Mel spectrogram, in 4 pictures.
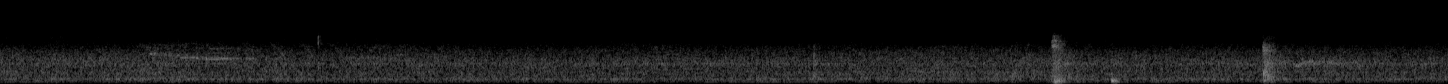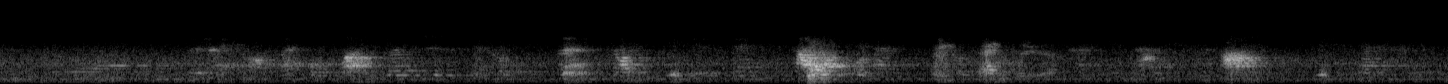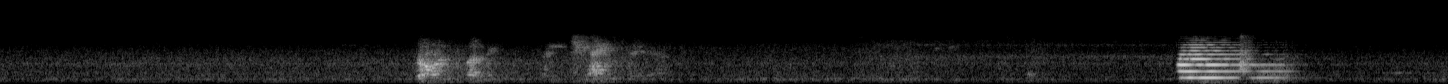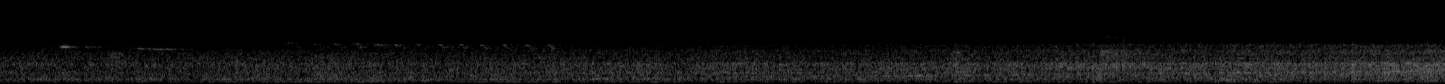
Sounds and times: Outside, urban or manmade: 0:00.0 - 0:57.8
Train: 0:00.0 - 0:57.8.

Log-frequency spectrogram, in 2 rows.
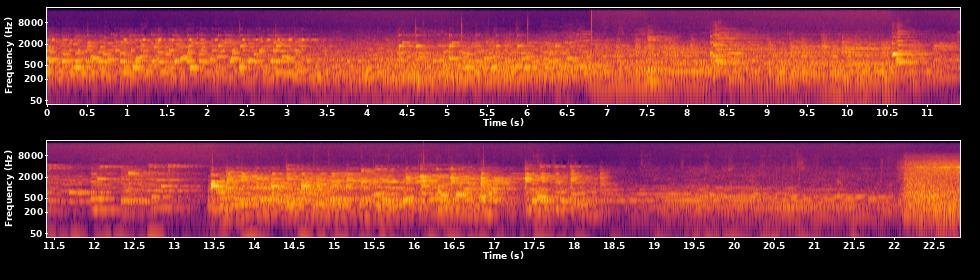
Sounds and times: Electronica: 0:00.0 - 0:21.2.

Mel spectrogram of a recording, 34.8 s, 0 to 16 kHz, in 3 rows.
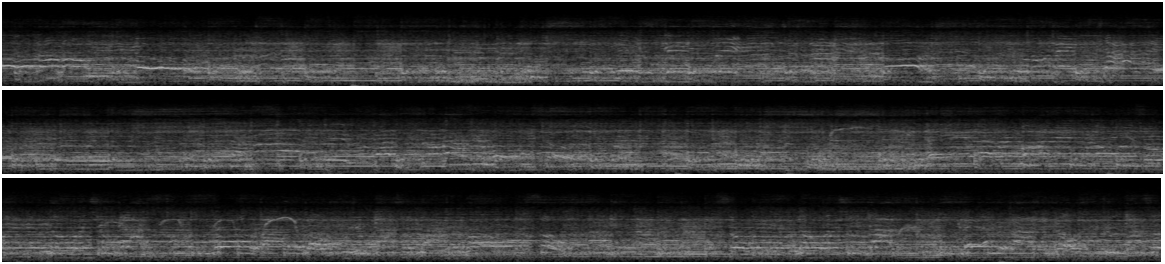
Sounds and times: Heavy metal: 0:00.0 - 0:34.8
Progressive rock: 0:00.0 - 0:34.8
Punk rock: 0:00.0 - 0:34.8
Rock and roll: 0:00.0 - 0:34.8.

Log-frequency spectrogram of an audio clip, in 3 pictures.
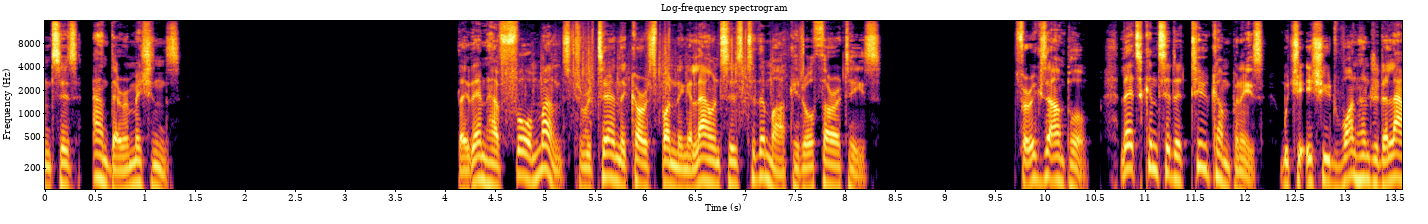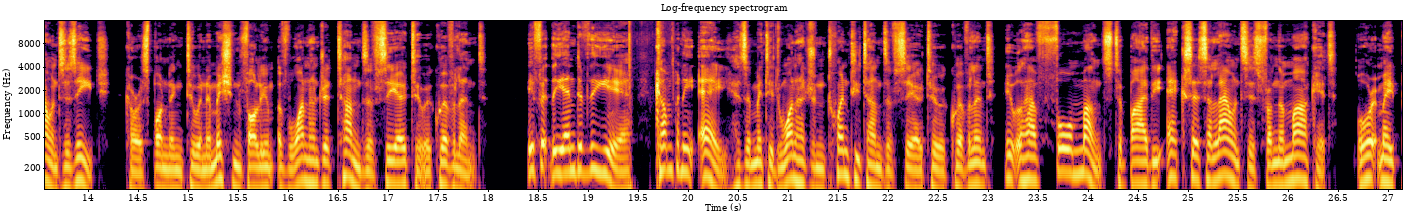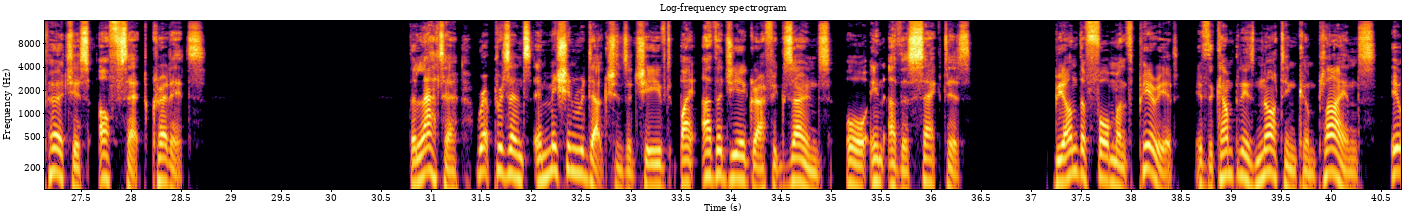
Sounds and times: Speech synthesizer: 0:00.0 - 0:01.4, 0:04.2 - 0:08.4, 0:09.7 - 0:28.8, 0:30.8 - 0:36.4, 0:37.2 - 0:40.7.

